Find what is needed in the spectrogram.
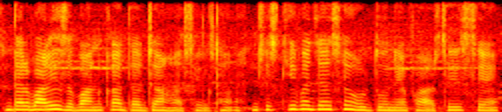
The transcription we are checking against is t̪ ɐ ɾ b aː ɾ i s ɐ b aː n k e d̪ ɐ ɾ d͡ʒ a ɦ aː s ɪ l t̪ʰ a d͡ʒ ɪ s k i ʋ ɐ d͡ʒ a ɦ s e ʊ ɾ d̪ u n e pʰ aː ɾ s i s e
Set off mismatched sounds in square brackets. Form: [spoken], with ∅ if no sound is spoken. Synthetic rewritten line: [d̪] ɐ ɾ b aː ɾ i [z] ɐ b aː n k [a] d̪ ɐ ɾ d͡ʒ a ɦ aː s ɪ l t̪ʰ a d͡ʒ ɪ s k i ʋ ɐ d͡ʒ [ə] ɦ s e ʊ ɾ d̪ u n e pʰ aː ɾ s i s e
